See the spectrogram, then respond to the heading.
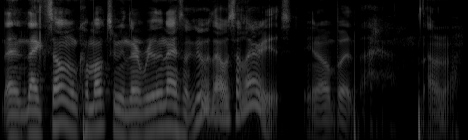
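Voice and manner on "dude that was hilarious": high-pitched gushing fan; imitated fan praise. Fan praising the comic after a show, imitated excitedly. Quoting friendly fan's praise.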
